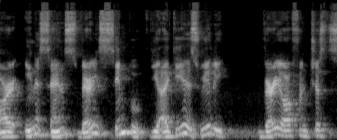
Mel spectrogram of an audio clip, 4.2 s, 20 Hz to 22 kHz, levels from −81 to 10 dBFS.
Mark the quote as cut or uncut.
uncut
